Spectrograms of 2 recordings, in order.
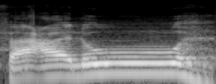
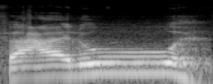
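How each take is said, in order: Both takes have the same delivery.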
